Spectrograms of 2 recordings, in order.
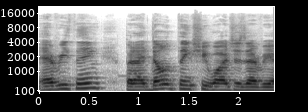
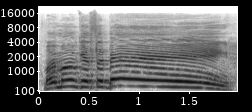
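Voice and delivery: slow, much higher triumphant call; excited announcement; 8 semitones higher, 4 dB louder, much slower than usual. Acted. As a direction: announce it like a big win. Host announces prize result.

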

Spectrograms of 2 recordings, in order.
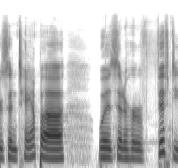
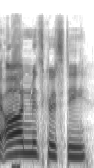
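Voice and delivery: slow, loud Belizean imitation; loud mock Belizean nanny; Belizean accent; 4 semitones higher, 10 dB louder, slower than usual. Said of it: "She would say".

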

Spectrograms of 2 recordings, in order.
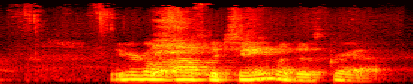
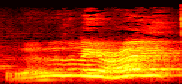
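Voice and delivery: mocking retort; 12 semitones higher, 3 dB louder, slower than usual. Mock retort to partner.

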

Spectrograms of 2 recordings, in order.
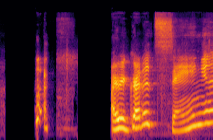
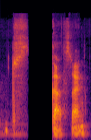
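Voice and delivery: disgusted; 8 semitones lower, 13 dB quieter, faster than usual. Real, not acted. Disgusted aside.

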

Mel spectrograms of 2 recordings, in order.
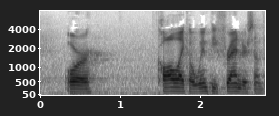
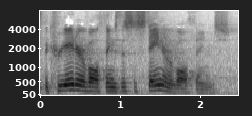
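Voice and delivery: ordinary talk, nothing marked

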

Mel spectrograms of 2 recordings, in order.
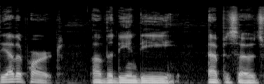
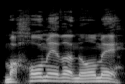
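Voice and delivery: higher-pitched Scottish gnome voice; Mahomey the Nome; 7 semitones higher than usual. Shown as a demonstration. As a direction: play a little Scottish gnome. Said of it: "He's a Scottish little deep gnome".

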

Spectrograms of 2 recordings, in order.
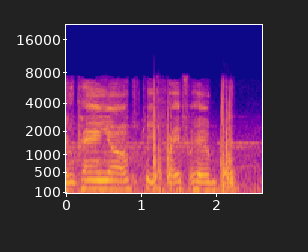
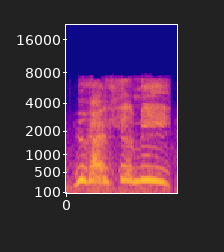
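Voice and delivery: Shaft movie line. Retold or imitated. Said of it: "I remember that from people from Shaft".

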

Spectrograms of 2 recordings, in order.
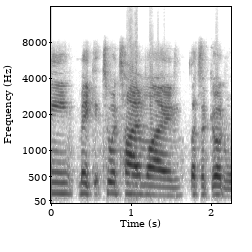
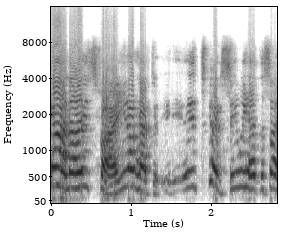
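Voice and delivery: cheerful dismissal; 7 semitones higher than usual. Acted. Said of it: "And they're like".

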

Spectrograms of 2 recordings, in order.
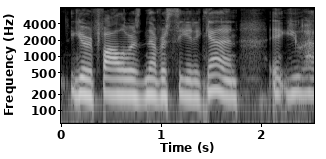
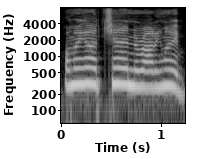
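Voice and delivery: high, loud fan squeal of recognition; a fan spotting her in the street, high and thrilled; excited fan; 7 semitones higher, 4 dB louder, faster than usual. Retold or imitated. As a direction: gush like a starstruck fan. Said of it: "they're like".

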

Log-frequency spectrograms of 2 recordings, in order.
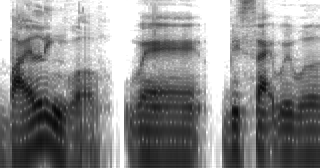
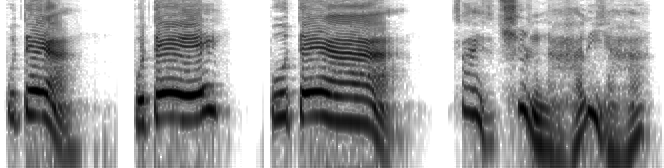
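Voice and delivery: stepmother calling in Mandarin; 13 semitones higher, 5 dB louder than usual. Retold or imitated. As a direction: call out the name, then grumble. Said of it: "if I tell in Mandarin".

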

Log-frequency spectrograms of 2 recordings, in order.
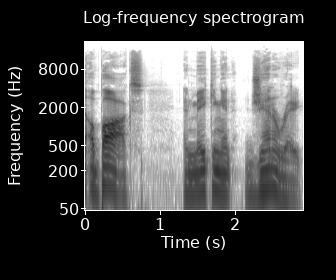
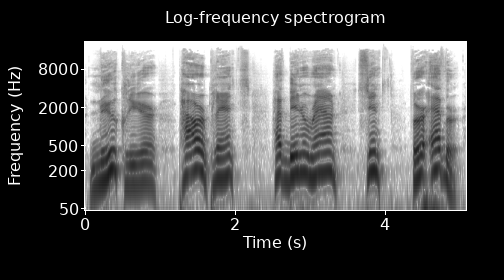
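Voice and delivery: raised, slowed mock objection; skeptical viewer voice; 8 semitones higher, 4 dB louder than usual. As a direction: play the doubting viewer, pitched up. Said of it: "a lot of you might be saying".

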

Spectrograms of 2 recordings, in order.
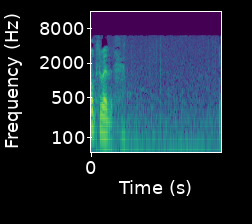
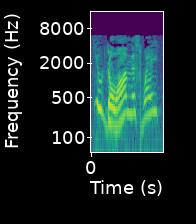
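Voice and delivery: appalled accusation; horrified outburst; 8 semitones higher, 3 dB louder than usual. Acted. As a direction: hurl it at her in disbelief. Lover realizes he is doomed.

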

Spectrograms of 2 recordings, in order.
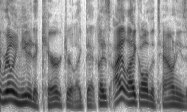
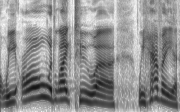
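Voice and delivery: higher, slow, halting official; Dosi; 8 semitones higher, 4 dB louder than usual. Pretend. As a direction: address a town meeting with pompous hesitation. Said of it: "Yeah, Dosi's like".

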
